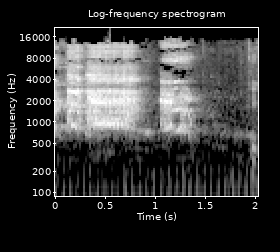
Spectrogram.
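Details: Red junglefowl decoy bird of a hybrid line gives a strong, rasping crow: a long drawn-out phrase followed by a shorter second burst, with faint low rumbling underneath.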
